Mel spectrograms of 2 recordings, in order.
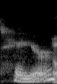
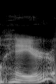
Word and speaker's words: Heyer: It's actually pronounced Heyer. – Oh, Heyer. Okay.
